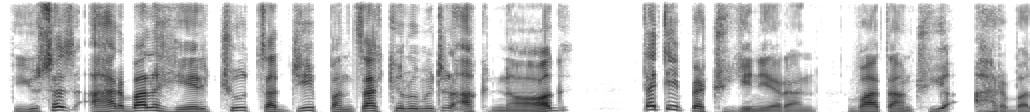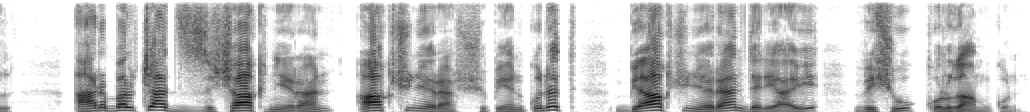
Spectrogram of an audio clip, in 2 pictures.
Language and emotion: Kashmiri, neutral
